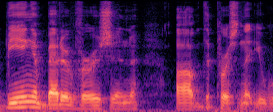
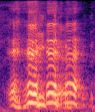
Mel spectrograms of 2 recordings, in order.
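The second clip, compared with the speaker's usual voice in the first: laughing; 11 dB louder than usual. Real, not acted. Laughing at friends' progress.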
